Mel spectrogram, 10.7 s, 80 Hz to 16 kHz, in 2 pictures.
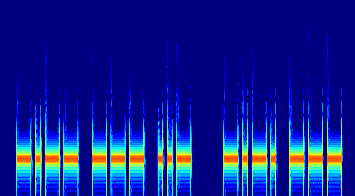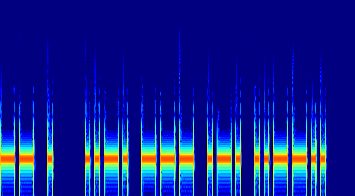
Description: Morse code, heard as a keyed tone, about 17 wpm, 700 Hz. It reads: YOU COME FOR?
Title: Sentences from Top 100 Words 17wpm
